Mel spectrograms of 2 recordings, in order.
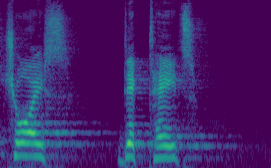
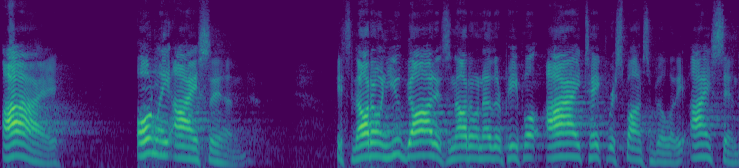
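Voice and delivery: loud, insistent owning of guilt; forceful preacher's confession; emphatic confession; 3 semitones higher, 7 dB louder than usual. Retold or imitated. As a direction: hit every I like a verdict on yourself. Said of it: "it's emphatic".

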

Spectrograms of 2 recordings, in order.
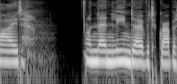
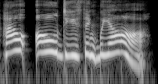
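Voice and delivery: indignant; 10 semitones higher, 5 dB louder than usual. Acted. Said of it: "I protested".

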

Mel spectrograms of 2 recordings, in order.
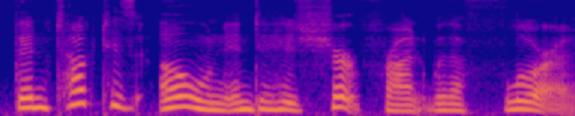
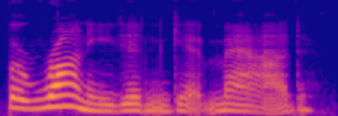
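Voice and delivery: ordinary delivery, nothing marked

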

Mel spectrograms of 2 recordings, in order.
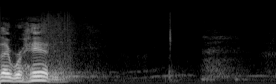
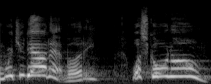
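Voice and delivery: gentle question; 11 semitones higher, 7 dB quieter than usual. Acted. Jesus asking tenderly.

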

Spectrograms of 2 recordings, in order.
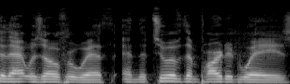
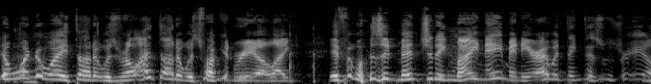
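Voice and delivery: high, hurried mock disbelief; freaking out; 7 semitones higher than usual. Tom admits the letter fooled him, high retold freak-out. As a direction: imitate someone flustered, pitched high. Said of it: "Tom is freaking the fuck out".

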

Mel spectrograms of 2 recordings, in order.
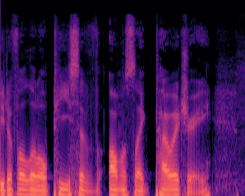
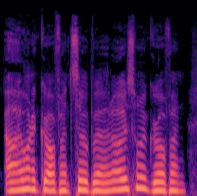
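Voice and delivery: higher, whining complaint; mock-pining for a girlfriend; whiny longing; 10 semitones higher than usual. Mocking himself pining for a girlfriend, whiny. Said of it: "'cause I'm always like".

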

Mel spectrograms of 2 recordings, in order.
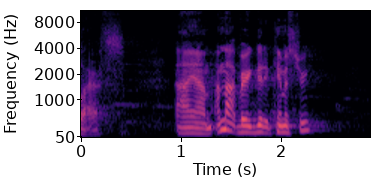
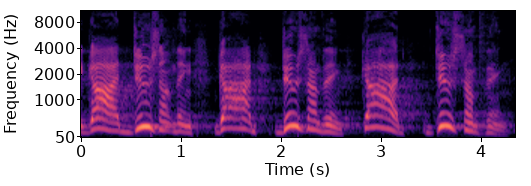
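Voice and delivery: loud, higher, desperate plea, slowing at the end; crying out; 4 semitones higher, 8 dB louder than usual. Retold or imitated. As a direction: cry out to God with everything. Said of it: "he's crying out internally".

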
